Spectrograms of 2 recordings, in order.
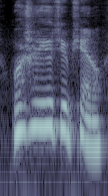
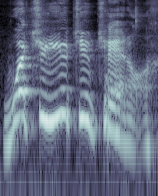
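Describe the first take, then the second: First: Higher-pitched mock kid question, not shouted; imitated pestering kids. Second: High, loud, drawn-out mock yell; imitated kids' yell. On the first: Kids ask him every time, imitated higher-pitched pestering. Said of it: "they would always come up and ask". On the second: Kids yelling at him through the windshield, imitated loud yell. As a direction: yell it slowly like demanding kids. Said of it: "yell at me".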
